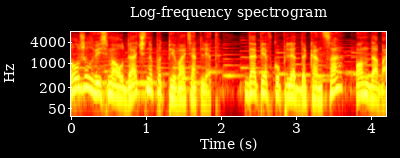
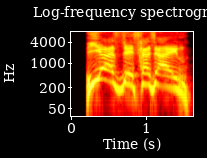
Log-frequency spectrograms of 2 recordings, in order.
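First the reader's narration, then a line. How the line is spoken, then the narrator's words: Sudden loud yell. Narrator (Russian): вдруг заорал форте пианино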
